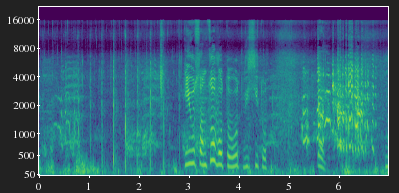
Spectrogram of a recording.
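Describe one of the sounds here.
Turkeys gobble loudly close by.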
